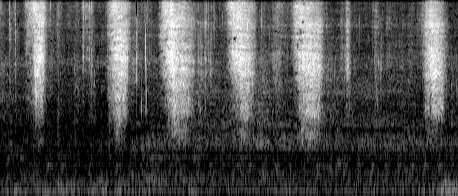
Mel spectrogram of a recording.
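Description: Straw broom swishing over wet concrete in short strokes, about six sweeps roughly a second apart with a short pause near the end, as water is swept across the slab.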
